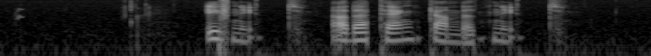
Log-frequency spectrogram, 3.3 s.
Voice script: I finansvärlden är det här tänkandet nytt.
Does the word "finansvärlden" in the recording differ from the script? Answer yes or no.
yes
